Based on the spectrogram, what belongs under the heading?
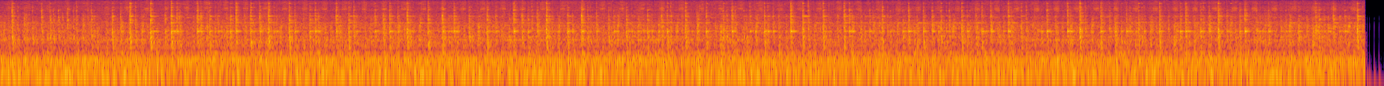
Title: ハブベアリング異音 サウンドスコープ診断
